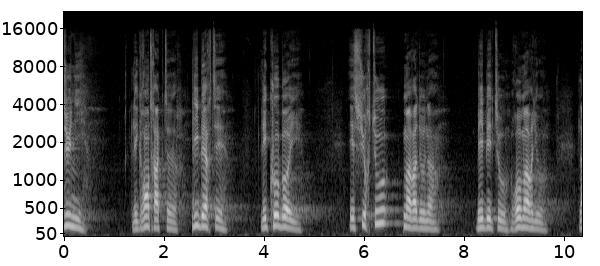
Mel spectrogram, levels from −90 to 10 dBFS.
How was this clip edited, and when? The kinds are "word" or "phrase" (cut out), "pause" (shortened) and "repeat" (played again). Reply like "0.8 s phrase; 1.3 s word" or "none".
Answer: 2.6 s word; 6.8 s word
